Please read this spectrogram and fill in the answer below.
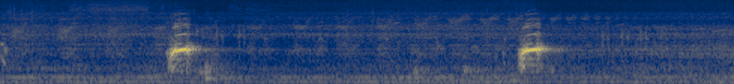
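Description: Two short, harsh night heron calls, about three seconds apart, over a faint steady drone.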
